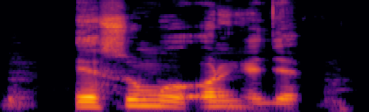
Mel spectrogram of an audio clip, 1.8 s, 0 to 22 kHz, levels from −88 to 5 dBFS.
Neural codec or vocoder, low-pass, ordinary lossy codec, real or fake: none; none; none; real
